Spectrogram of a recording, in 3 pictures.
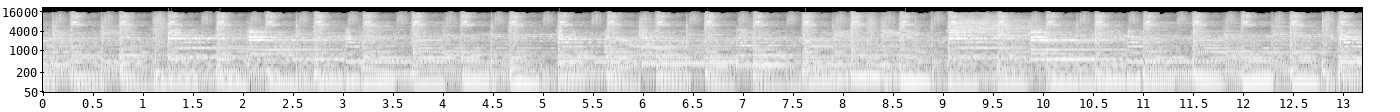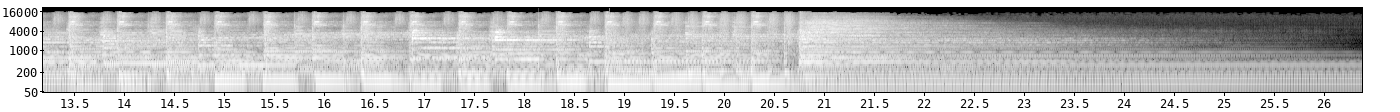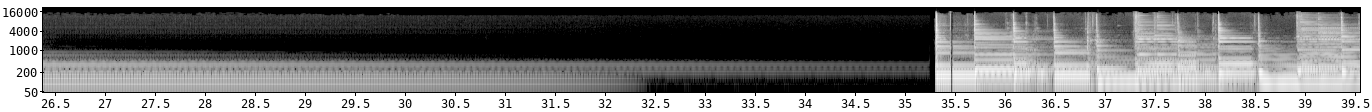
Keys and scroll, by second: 20.0 Return, 33.9 ctrl+=, 34.3 ctrl+space, 38.7 Return.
